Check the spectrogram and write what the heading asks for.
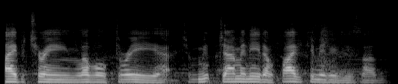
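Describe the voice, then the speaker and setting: A man's voice: fairly low pitch, steady tone, moderate pace, a little mellow, lo-fi sound. A man hosting a livestream in subathon hype style, reading out donations and thanking viewers, with casual exclamations of appreciation between names and numbers. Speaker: livestream host.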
